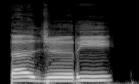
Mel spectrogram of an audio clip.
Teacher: Ri nipis dan kita panjangkan 2 harakat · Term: Mat asli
